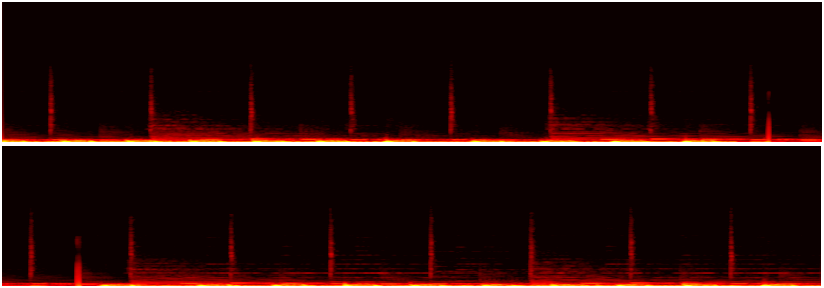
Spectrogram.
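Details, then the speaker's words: Fast, low heart thumps with a continuous whooshing hum between beats, heard via stethoscope as a teaching example of a heart murmur; heart murmur. "Incluso aunque no lo pegues, puede ser que te acerques un poco y vas a escuchar el soplo."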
